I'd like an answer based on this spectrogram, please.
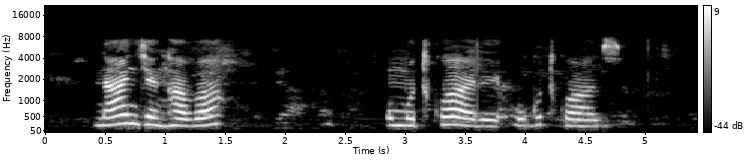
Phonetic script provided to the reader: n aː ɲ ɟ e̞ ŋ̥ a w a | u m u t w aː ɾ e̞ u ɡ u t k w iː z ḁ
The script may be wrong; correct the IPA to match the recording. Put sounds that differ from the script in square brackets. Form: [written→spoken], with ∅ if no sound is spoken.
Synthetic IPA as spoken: n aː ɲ ɟ e̞ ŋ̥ a [w→β] a | u m u t w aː ɾ e̞ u ɡ u t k w [iː→aː] z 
